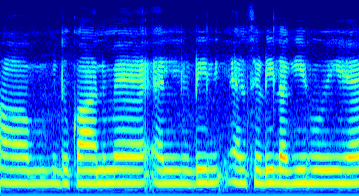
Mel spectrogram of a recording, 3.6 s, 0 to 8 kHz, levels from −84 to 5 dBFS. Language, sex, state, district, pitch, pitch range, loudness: Hindi, female, Uttar Pradesh, Jalaun, 200 Hz, 200-205 Hz, -28 LUFS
